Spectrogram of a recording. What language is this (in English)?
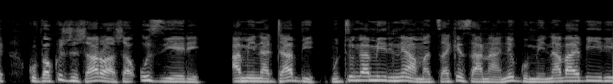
Shona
